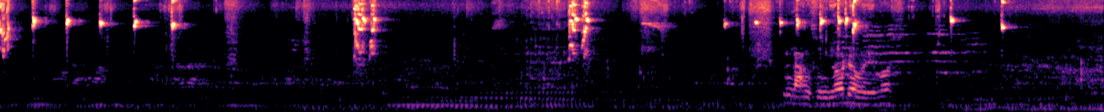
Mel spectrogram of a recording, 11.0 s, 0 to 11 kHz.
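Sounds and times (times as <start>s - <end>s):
lovebirds chirping: 0.0s - 1.9s, 3.5s - 4.0s, 5.0s - 10.2s.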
